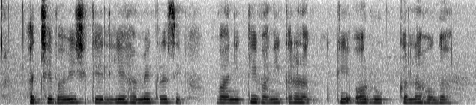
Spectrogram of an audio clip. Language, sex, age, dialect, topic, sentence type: Hindi, female, 18-24, Awadhi Bundeli, agriculture, statement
